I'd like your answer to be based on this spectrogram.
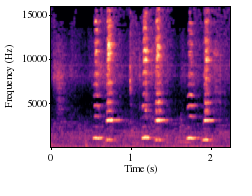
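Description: Small wooden air bellows from a little Black Forest cuckoo clock produce a higher, softer two-note cuckoo call, repeated three times in an even rhythm, close by over faint room noise.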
